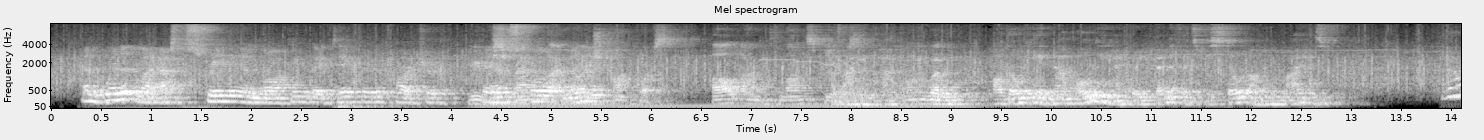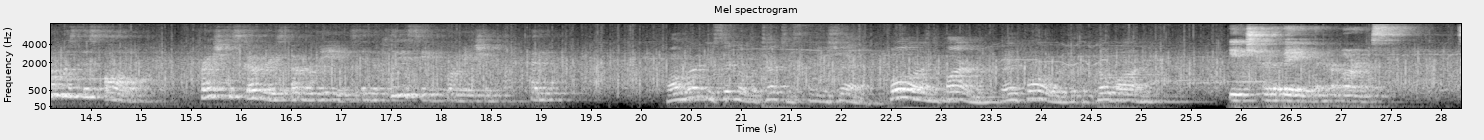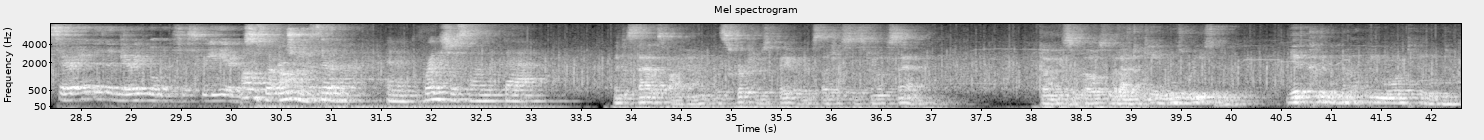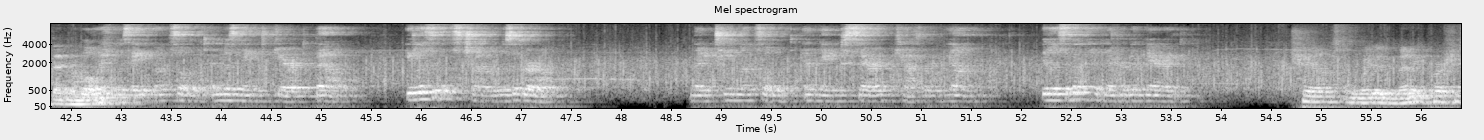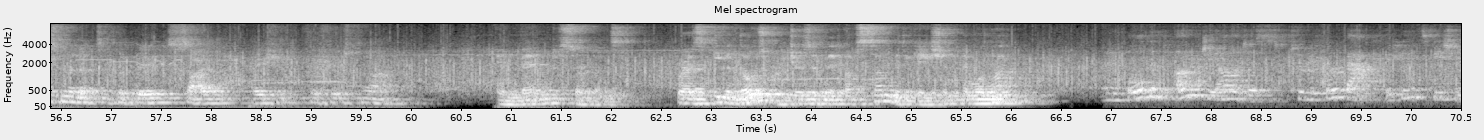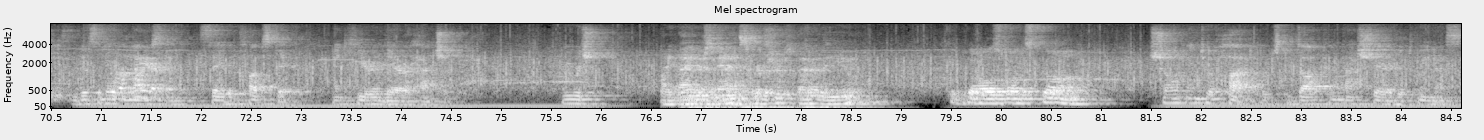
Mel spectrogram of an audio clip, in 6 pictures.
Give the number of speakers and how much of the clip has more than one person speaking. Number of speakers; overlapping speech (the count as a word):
eight, about 9%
